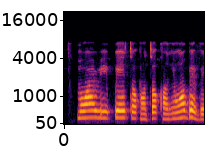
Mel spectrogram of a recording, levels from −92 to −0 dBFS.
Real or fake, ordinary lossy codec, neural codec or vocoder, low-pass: fake; none; vocoder, 22.05 kHz, 80 mel bands, HiFi-GAN; 7.2 kHz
